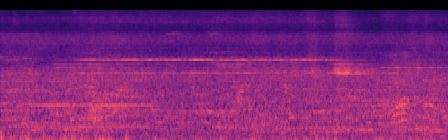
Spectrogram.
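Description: A train moving through the station below, its wheels squealing in one long, steady high note over a continuous rushing rumble.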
